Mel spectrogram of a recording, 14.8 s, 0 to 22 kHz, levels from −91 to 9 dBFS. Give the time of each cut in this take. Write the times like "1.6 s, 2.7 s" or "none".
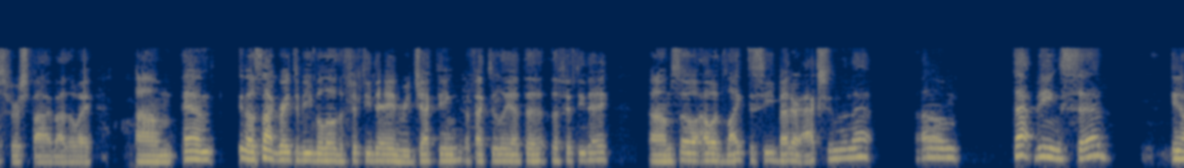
none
